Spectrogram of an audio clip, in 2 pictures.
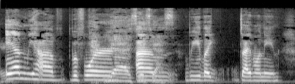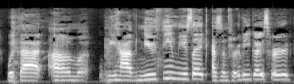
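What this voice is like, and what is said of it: Weak, sick voice, nearly gone. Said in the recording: “my voice isn't there anymore ... Just a sick”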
